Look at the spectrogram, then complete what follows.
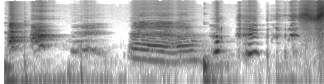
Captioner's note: laughing it up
